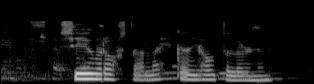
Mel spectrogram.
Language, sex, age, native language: Icelandic, female, 18-19, Icelandic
